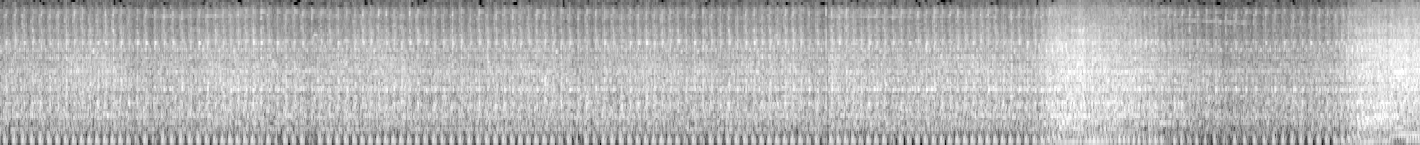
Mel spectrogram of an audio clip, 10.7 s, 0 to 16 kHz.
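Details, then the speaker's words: Racer Salut MT50QT-19b1 scooter with a 139QMB engine, no oil on the dipstick and smoking: low, uneven, slightly lumpy idle with wandering revs; it won't hold low idle. "а вот слышите Да както плавают обороты как-то вообще странно"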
